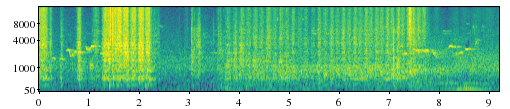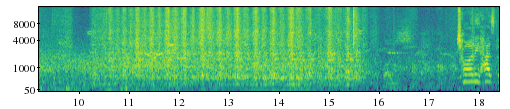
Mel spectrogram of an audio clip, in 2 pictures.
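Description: Wood being sawn to make dressage balls, with steady rasping back-and-forth strokes that continue through most of the stretch, loud and near, with brief pauses between bursts.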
